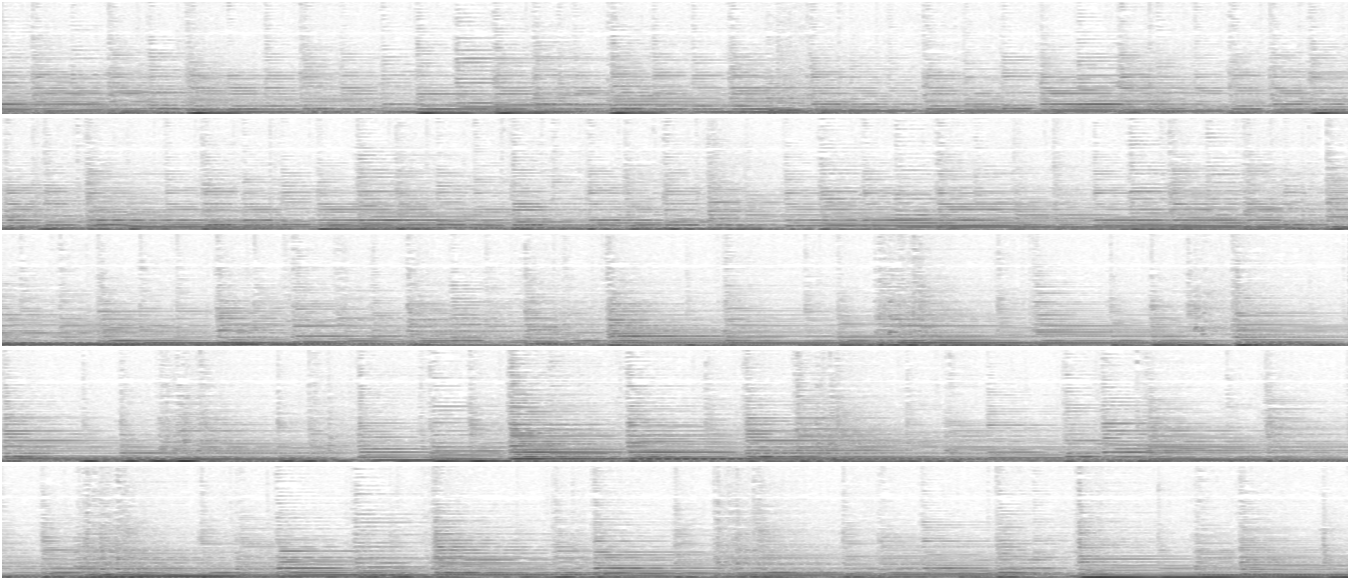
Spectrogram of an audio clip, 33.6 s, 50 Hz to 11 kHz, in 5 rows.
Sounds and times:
Acoustic guitar: 0.0s - 33.6s
Strum: 0.0s - 33.6s.

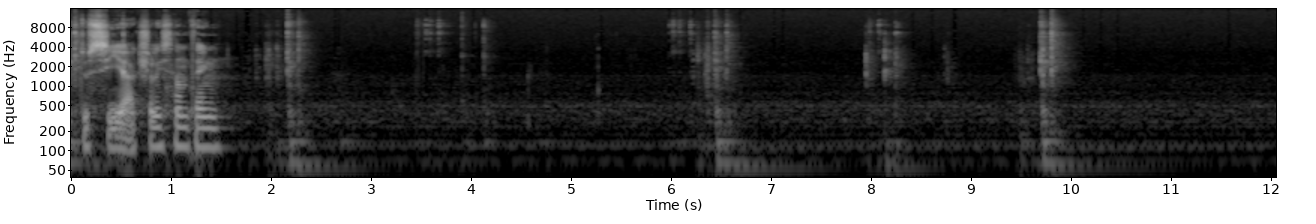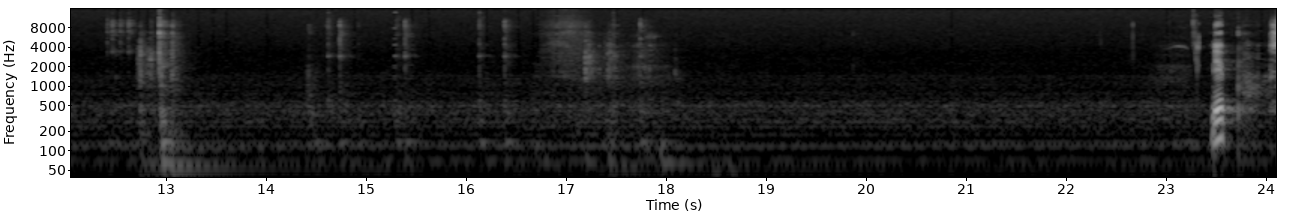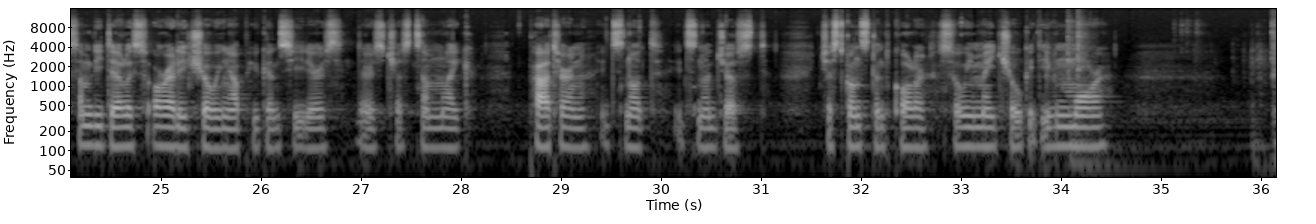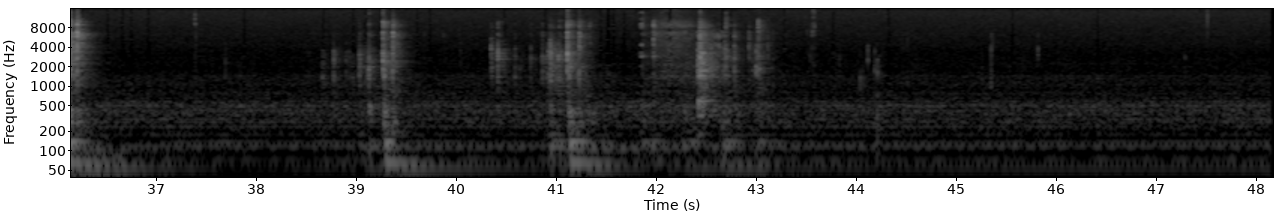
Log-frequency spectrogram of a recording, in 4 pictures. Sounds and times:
Silence: 1.5s - 24.2s, 34.5s - 48.1s.

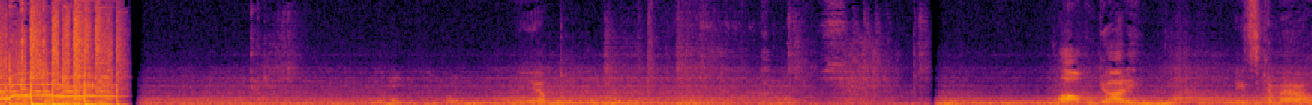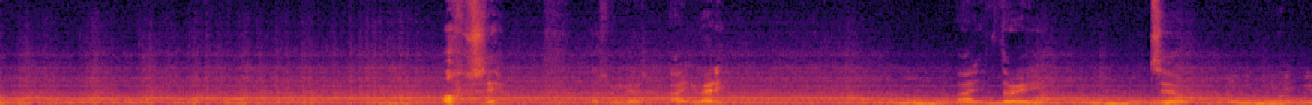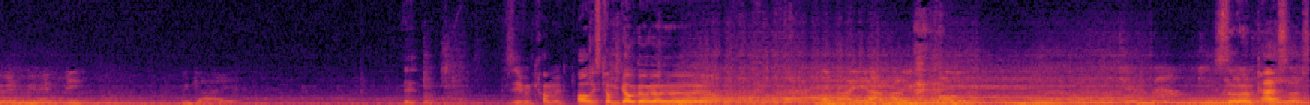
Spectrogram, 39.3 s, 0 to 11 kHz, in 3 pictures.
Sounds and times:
Vehicle: 1.4s - 31.3s, 32.2s - 39.3s
Speech: 3.7s - 5.6s, 10.6s - 11.4s, 12.4s - 13.2s, 17.6s - 18.2s, 19.1s - 20.4s, 22.7s - 23.6s, 24.6s - 25.0s, 25.6s - 27.1s, 28.1s - 28.6s, 31.3s - 33.5s, 34.4s - 36.0s, 37.4s - 39.3s.

